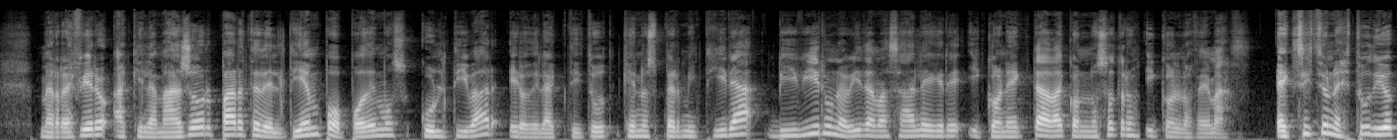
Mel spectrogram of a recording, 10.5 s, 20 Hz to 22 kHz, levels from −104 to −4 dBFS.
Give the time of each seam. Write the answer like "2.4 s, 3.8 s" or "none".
3.9 s, 8.5 s, 9.5 s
